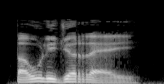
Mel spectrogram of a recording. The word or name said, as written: Pauli Gerrei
